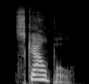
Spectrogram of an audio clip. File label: "scalpel", English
